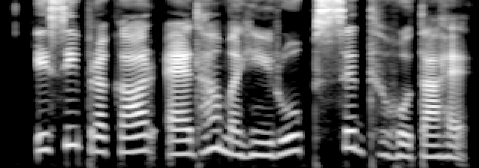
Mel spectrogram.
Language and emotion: Hindi, neutral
